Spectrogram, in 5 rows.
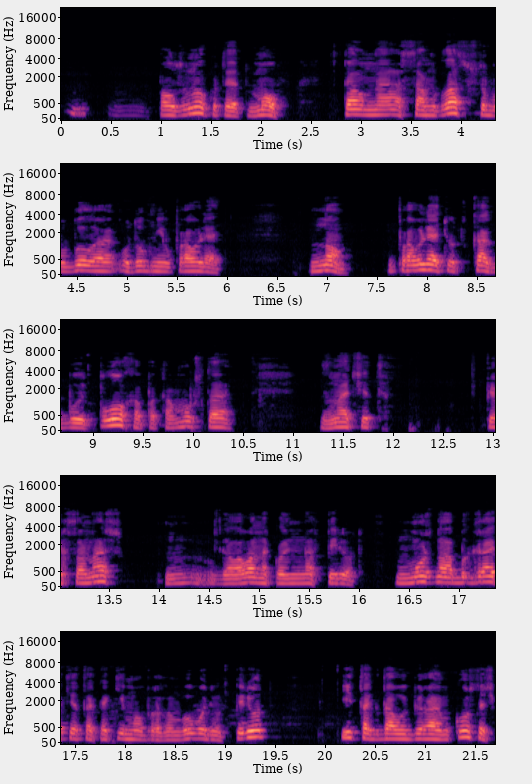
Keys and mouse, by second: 6.8-9.2 middle drag, 10.2 KP_3, 12.4 shift+middle click, 16.7-19.2 drag, 20.1 click.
